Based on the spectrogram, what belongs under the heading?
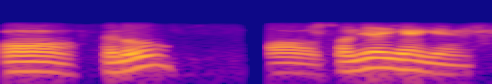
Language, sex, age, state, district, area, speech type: Odia, male, 45-60, Odisha, Nuapada, urban, conversation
